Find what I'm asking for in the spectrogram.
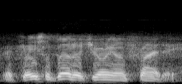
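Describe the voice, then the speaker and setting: A man acts out a gangster enforcer from a 1950s radio thriller. His low voice stays calm and slangy while he threatens, as if it were plain business. The old recording is narrow and muffled, with faint noise. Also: fast, lightly acted. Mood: pressing, controlled. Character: cool, menacing male gangster enforcer, matter-of-fact. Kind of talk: 1950s radio drama acting.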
